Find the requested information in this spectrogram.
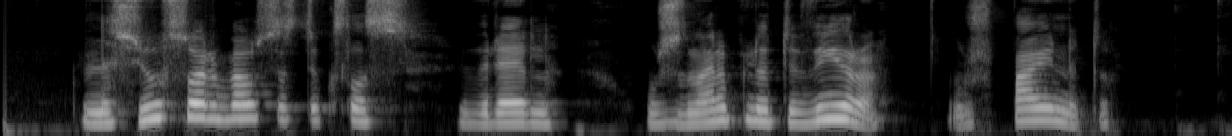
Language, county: Lithuanian, Šiauliai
